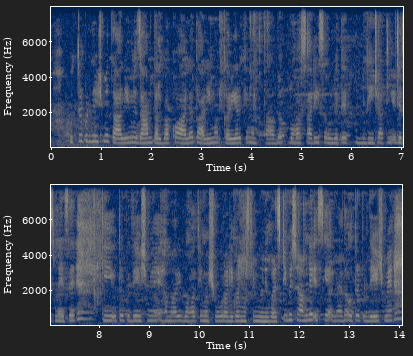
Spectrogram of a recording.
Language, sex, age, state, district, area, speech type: Urdu, female, 18-30, Uttar Pradesh, Aligarh, urban, spontaneous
